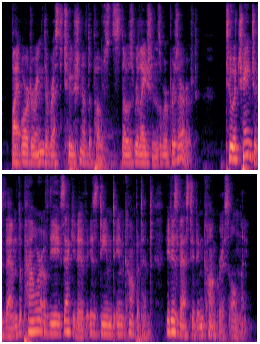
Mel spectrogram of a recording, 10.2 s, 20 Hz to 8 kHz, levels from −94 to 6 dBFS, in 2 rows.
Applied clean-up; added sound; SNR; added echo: neural separator model SepFormer DNS4.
